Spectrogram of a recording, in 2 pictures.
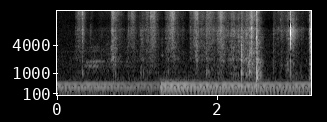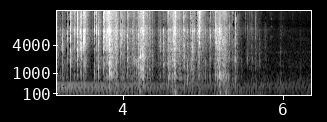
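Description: Background music with held chords, over which, from about three seconds in, a trading-card booster pack's foil wrapper crinkles and tears in loud bursts for a couple of seconds. The music fades out near the end.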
